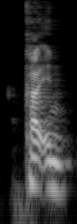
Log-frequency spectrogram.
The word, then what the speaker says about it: chitin: Is that how it's yeah. pronounced? – chitin.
